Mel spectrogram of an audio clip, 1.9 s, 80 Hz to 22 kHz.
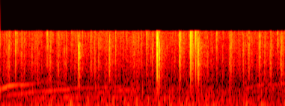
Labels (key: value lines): label: biophony
recorder: SoundTrap 300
